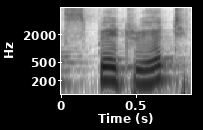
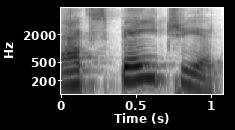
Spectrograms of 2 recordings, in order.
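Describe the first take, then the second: First: The second syllable has a short 'e' vowel. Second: The second syllable has a long 'ay' vowel. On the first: "British হচ্ছে" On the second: "American হচ্ছে"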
